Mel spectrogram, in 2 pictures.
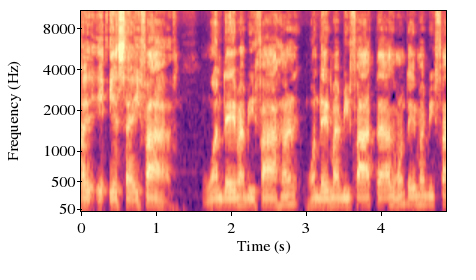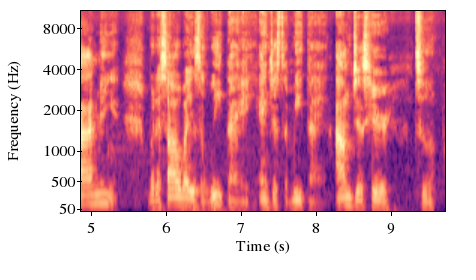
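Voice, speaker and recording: A bit bright and on the low side, this American man's voice carries a slight stutter. As an online commentary host he talks off the cuff, casual, slangy and profane, getting the pronunciation of some words wrong.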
